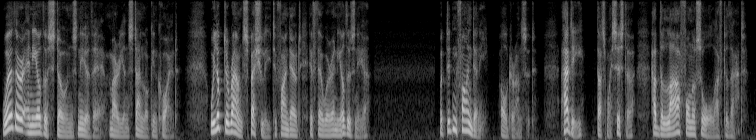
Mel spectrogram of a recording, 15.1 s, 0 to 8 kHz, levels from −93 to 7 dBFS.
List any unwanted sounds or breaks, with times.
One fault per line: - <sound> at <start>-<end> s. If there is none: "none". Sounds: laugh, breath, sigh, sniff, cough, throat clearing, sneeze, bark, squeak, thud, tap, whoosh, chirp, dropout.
none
